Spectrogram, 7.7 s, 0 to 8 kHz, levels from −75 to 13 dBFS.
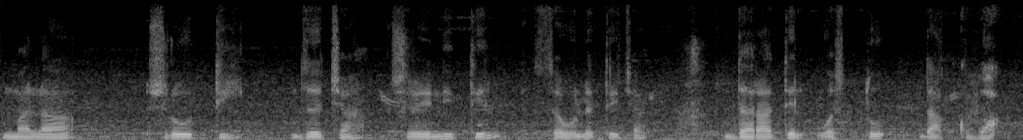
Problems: constant background noise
